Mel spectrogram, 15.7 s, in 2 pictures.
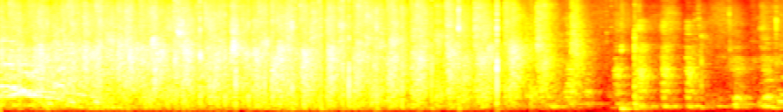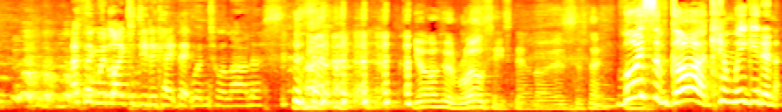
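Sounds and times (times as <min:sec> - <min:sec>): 
raucous applause: 0:00.0 - 0:05.9
laughter: 0:05.5 - 0:08.8, 0:10.7 - 0:12.1
speech: 0:09.1 - 0:15.6.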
